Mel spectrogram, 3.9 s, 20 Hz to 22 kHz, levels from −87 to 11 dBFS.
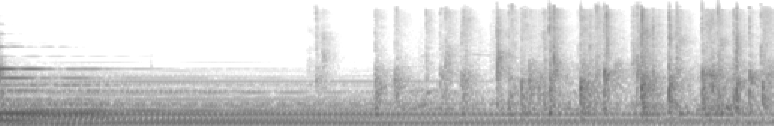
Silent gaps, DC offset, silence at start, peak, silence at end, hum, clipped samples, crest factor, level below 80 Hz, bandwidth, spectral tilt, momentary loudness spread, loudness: none; under 0.1%; 0 s; -14 dBFS; 0 s; none; under 0.1%; 18 dB; -54 dBFS; over 20 kHz; -5.5 dB/octave; 7 LU; -34 LUFS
